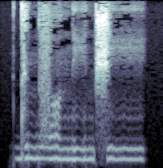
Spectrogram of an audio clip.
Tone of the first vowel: high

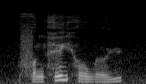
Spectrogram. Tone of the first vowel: low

